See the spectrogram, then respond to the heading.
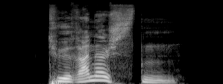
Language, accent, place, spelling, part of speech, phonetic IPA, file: German, Germany, Berlin, tyrannischsten, adjective, [tyˈʁanɪʃstn̩], De-tyrannischsten.ogg
- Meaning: 1. superlative degree of tyrannisch 2. inflection of tyrannisch: strong genitive masculine/neuter singular superlative degree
